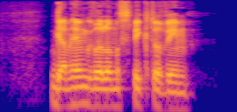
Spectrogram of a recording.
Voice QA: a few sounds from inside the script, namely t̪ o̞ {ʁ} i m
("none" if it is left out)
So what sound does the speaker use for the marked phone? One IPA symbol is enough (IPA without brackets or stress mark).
v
